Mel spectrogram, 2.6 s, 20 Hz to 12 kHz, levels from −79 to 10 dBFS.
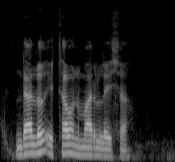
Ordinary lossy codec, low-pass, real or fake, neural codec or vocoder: none; 10.8 kHz; real; none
